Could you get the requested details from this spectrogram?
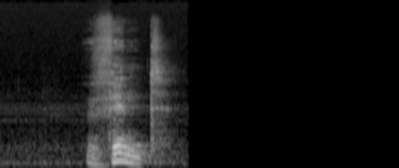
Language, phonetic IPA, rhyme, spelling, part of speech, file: Dutch, [vɪnt], -ɪnt, vindt, verb, Nl-vindt.ogg
- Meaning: inflection of vinden: 1. second/third-person singular present indicative 2. plural imperative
